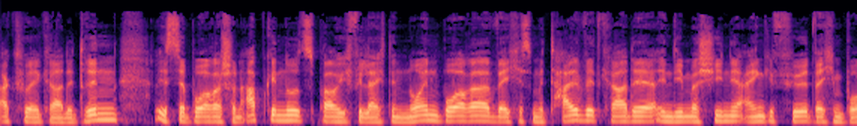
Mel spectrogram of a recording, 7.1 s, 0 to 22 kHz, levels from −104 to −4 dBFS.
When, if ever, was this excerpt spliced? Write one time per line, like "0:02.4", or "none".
none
